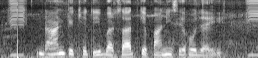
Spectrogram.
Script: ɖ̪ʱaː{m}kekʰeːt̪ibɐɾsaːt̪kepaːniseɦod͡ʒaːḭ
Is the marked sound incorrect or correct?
incorrect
